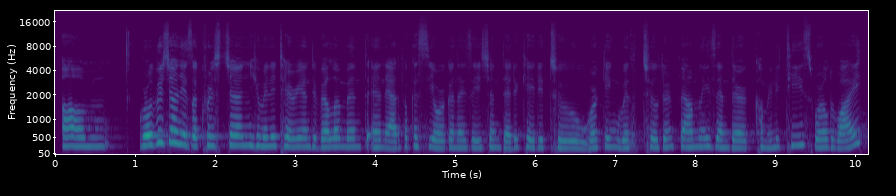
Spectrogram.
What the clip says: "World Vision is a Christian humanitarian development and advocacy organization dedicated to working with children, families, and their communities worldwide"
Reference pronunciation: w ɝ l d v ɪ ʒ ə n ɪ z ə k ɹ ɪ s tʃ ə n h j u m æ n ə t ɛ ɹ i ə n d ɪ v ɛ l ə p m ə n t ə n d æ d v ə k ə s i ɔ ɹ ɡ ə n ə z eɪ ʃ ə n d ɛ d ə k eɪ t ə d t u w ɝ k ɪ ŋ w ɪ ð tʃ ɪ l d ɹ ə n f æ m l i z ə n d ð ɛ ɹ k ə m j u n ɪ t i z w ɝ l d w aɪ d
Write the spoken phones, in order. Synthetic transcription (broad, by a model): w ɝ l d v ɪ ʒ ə n ɪ z ə k ɹ ɪ s tʃ ə n h j u m æ n ə t ɛ ɹ i ə n d ɪ v ɛ l ə p m ə n t ə n d æ d v ə k ə s i ɔ ɹ ɡ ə n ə z eɪ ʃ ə n d ɛ d ə k eɪ t ə d t u w ɝ k ɪ ŋ w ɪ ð tʃ ɪ l d ɹ ə n f æ m l i z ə n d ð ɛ ɹ k ə m j u n ɪ t i z w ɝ l d w aɪ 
